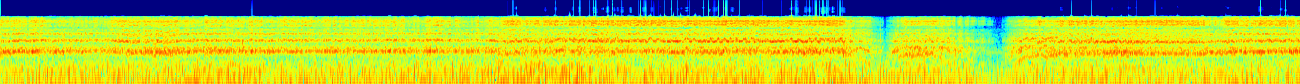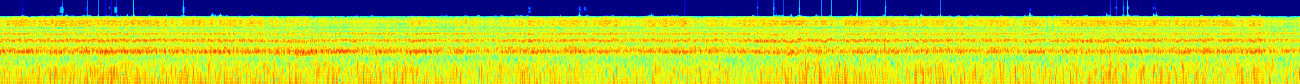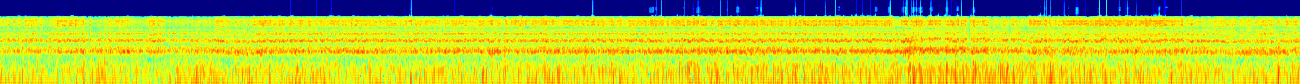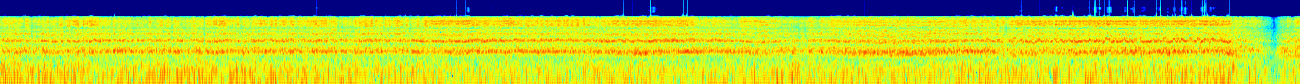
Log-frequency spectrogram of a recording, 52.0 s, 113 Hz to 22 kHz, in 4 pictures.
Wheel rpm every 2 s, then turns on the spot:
230, 230, 230, 200, 120, 140, 220, 240, 230, 230, 230, 230, 230, 240, 230, 230, 230, 230, 220, 220, 230, 230, 230, 220, 220, 170.
8-10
